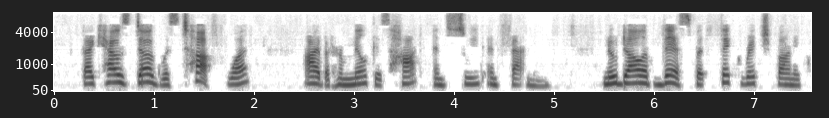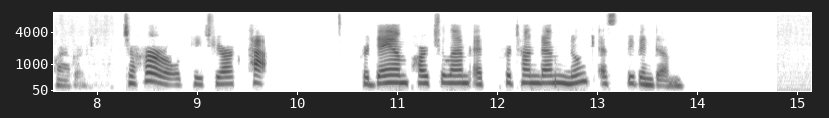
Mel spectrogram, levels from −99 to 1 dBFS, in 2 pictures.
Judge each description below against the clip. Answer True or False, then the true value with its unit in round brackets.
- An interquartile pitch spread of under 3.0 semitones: False (4.0 semitones)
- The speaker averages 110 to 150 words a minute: True (145 wpm)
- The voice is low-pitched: False (220 Hz)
